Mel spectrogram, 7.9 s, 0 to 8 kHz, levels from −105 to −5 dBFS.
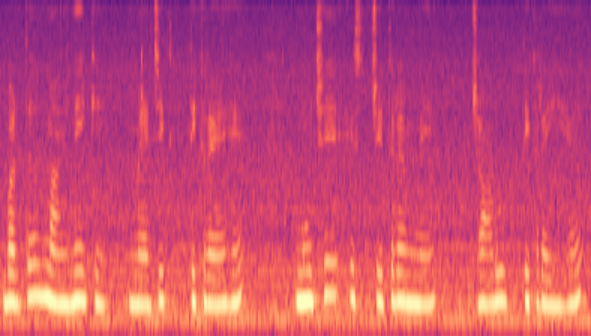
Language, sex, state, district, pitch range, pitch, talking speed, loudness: Hindi, female, Madhya Pradesh, Dhar, 200-220 Hz, 210 Hz, 115 wpm, -14 LUFS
